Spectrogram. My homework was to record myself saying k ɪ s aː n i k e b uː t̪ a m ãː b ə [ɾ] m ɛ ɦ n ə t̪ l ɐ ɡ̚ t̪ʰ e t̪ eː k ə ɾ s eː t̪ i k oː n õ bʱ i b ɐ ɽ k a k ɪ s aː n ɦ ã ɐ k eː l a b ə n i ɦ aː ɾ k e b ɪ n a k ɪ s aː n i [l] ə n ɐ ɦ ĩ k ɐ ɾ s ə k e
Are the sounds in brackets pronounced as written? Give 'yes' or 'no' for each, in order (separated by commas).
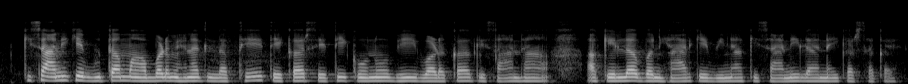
no, yes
